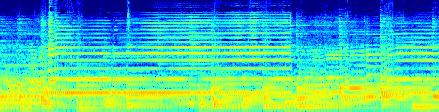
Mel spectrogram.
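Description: Two trumpets and an upright piano playing jazz together: the trumpets play long held notes that shift in pitch every second or so, over piano chords.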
